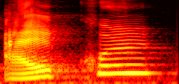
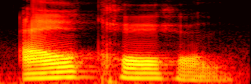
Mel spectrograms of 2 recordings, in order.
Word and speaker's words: alcohol: 자, 이 알콜 발음 멋있게 하는 게 이거야말로 중요합니다. 그냥 알콜 못 알아들어요. 진짜 못 알아들어요. 알콜 이렇게 얘기하면 못 알아듣습니다. alcohol, alcohol, alcohol 해주셔야 돼요.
